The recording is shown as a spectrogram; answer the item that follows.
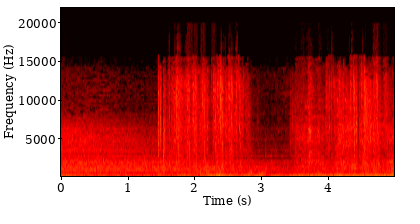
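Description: BFG 10,000 superweapon firing in DOOM Eternal, a deep rumbling boom that swells in two heavy low surges over a sustained roar, loud and close, with no voices.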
